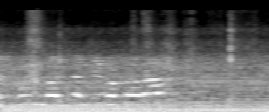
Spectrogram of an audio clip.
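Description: A heavy diesel machine engine idling steadily, with people talking over it.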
